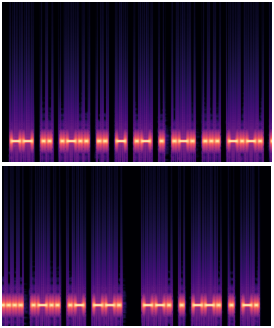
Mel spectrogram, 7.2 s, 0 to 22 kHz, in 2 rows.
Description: Morse code, heard as a keyed tone, about 30 wpm, 530 Hz. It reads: MILITAERSCHLAG GEGEN
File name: 29wpm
